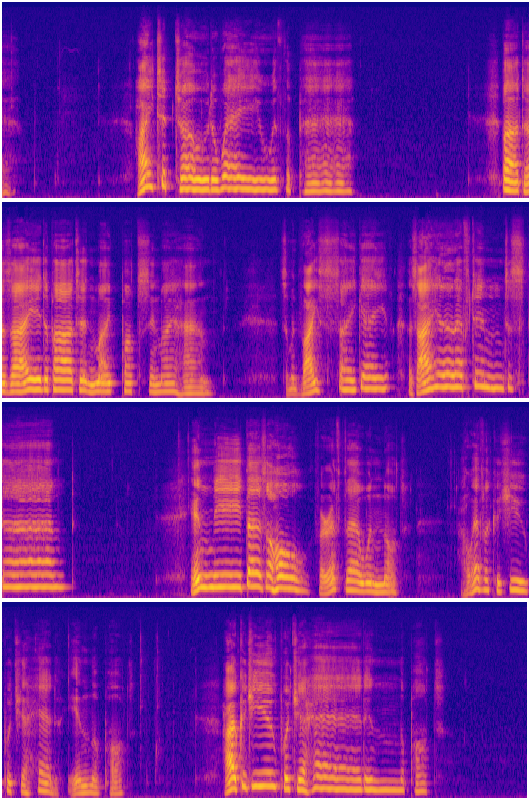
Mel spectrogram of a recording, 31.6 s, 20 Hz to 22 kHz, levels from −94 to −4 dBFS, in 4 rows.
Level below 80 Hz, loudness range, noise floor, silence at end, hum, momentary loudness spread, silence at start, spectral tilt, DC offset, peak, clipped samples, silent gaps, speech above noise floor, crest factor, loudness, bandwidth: -66 dBFS; 8 LU; -66 dBFS; 1.35 s; none; 16 LU; 0 s; -5 dB/octave; under 0.1%; 0 dBFS; under 0.1%; none; 45 dB; 22 dB; -21 LUFS; 15 kHz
